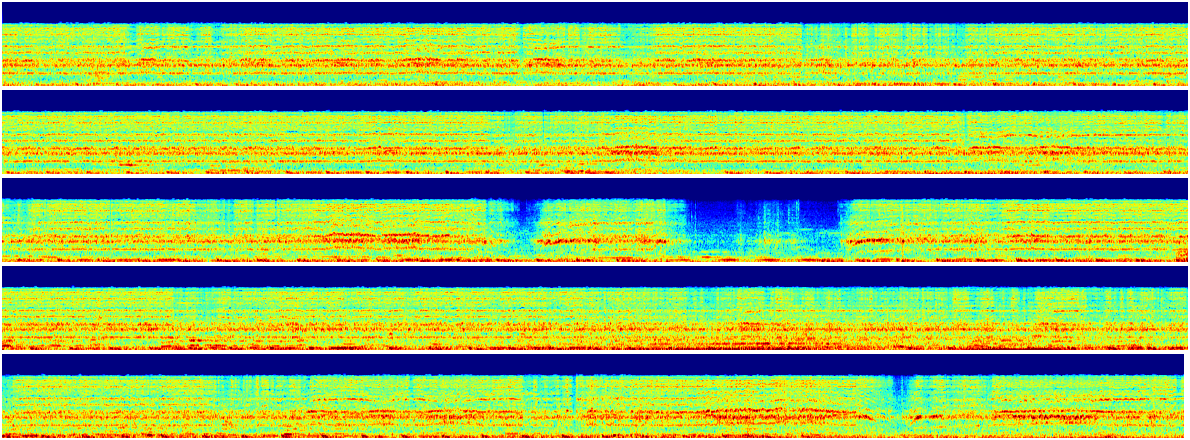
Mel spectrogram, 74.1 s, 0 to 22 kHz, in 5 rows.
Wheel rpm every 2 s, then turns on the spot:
160, 160, 160, 160, 160, 160, 160, 160, 160, 160, 160, 160, 160, 160, 160, 160, 160, 130, 100, 20, 120, 160, 160, 160, 160, 160, 160, 160, 160, 160, 160, 160, 160, 160, 150, 110, 160.
38-40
